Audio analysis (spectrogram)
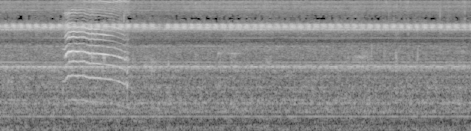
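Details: Village cat playing with a small black snake that appeared; one drawn-out, wavering meow lasting under a second, over steady high electronic tones and a low hum, with people talking quietly.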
